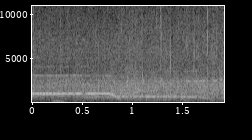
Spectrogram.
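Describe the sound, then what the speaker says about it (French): A comedy show audience applauds in a steady, dense wash of clapping with a sustained tone running underneath, no voices rising above it. "on les applaudit très fort."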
